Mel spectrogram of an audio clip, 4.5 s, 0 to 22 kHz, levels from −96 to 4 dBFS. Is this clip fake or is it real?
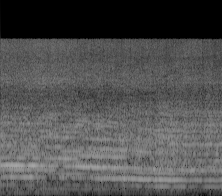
fake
